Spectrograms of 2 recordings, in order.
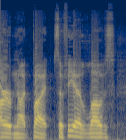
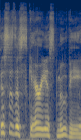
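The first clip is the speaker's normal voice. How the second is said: mock full-on high screaming outburst; 7 semitones higher, 3 dB quieter than usual. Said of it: "screaming at me".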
